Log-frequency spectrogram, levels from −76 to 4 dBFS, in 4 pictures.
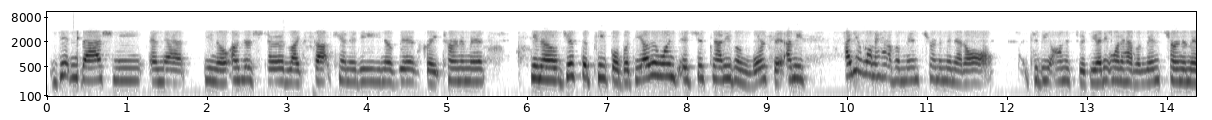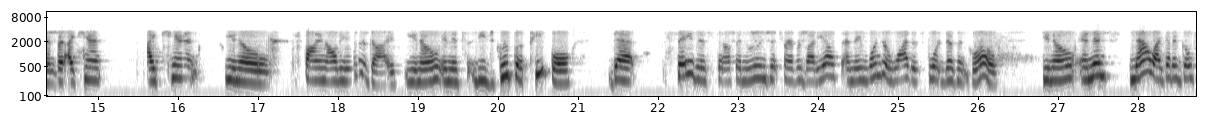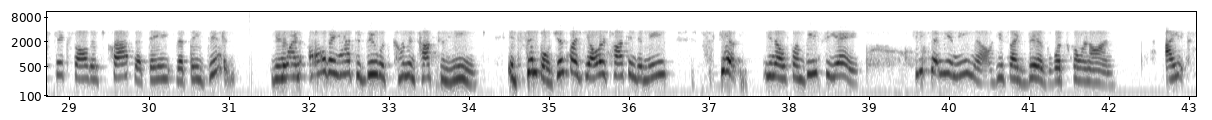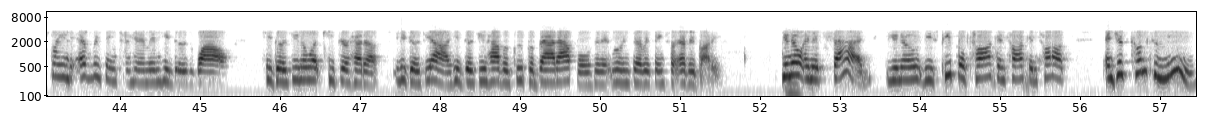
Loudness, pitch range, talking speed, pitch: -20 LUFS, 220-280 Hz, 215 wpm, 240 Hz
